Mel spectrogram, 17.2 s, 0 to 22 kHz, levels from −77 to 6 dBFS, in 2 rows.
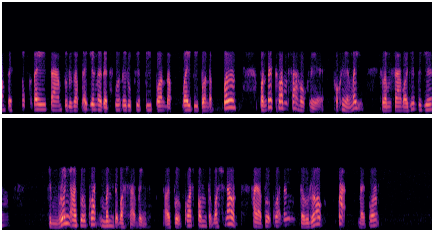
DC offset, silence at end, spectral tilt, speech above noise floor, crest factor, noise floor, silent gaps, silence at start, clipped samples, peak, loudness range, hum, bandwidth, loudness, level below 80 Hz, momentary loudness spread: under 0.1%; 1.1 s; -9 dB/octave; 43 dB; 20 dB; -67 dBFS; none; 0 s; under 0.1%; -4 dBFS; 5 LU; none; 3.8 kHz; -24 LUFS; -82 dBFS; 10 LU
